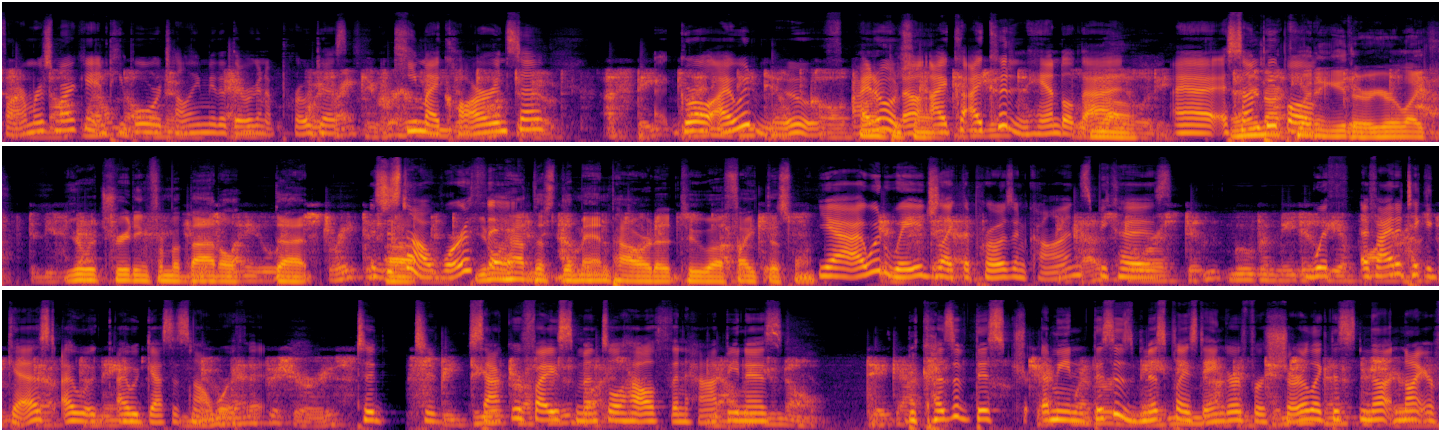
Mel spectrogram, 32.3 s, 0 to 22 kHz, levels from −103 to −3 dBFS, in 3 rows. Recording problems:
voice in the background; loud; throughout; 9 dB below the speech

